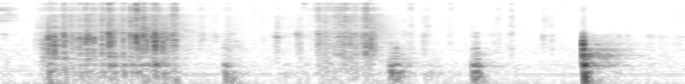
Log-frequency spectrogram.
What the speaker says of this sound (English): Alright, one more shuffle here.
